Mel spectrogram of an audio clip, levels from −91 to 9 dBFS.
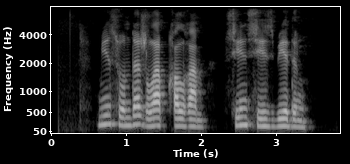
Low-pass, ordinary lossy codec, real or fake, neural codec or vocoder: none; none; real; none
